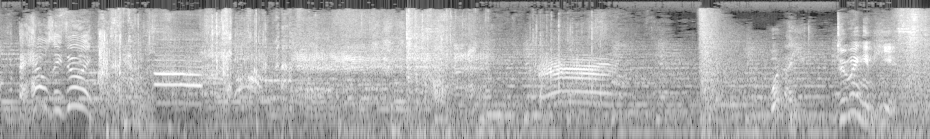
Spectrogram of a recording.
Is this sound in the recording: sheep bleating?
yes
